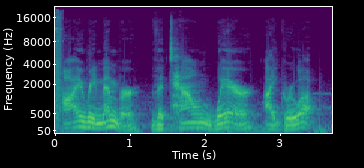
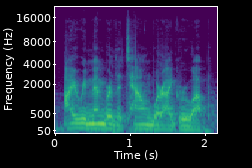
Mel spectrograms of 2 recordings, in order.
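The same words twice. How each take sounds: First: Slowed, careful model sentence; slow teaching read. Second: Said in the usual way. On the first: Shown as a demonstration. Teacher to Spanish learners, slow model sentence. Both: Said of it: "veamos dos ejemplos más".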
